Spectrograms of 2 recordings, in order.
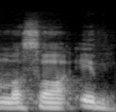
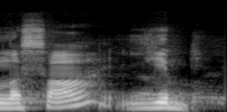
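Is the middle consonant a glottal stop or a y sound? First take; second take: glottal stop; y sound. First: The middle consonant is a glottal stop. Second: The middle consonant is a y sound. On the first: The speaker calls it wrong. "Not masa'ib" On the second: The speaker calls it right. "It's supposed to be masa'ib"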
